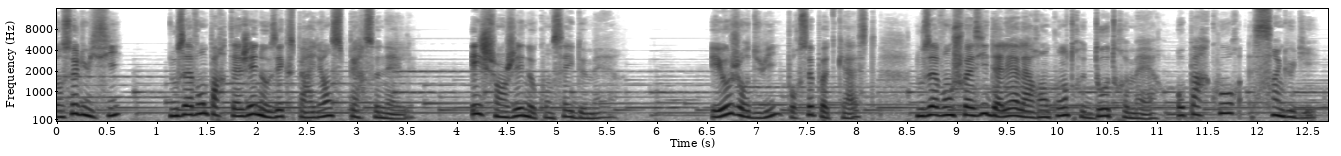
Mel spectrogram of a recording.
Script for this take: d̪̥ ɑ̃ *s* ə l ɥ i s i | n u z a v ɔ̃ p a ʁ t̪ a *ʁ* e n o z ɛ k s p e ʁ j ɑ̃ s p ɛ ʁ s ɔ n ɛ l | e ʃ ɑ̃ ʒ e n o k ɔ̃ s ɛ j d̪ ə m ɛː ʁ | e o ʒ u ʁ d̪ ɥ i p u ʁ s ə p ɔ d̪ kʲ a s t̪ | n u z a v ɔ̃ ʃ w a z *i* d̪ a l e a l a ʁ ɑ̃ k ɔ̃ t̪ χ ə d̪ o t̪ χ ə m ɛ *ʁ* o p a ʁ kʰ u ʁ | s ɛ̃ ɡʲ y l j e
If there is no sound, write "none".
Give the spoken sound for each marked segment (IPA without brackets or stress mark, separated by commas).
s, ʒ, i, ʁ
